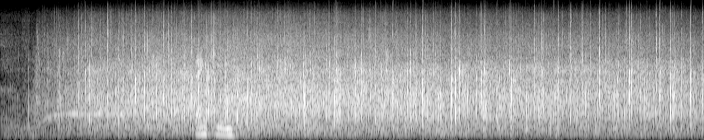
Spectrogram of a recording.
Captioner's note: many applauding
